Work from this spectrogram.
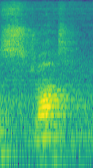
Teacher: The vowel strut, which is central and pretty open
